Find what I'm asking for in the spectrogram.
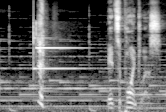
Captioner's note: grunt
